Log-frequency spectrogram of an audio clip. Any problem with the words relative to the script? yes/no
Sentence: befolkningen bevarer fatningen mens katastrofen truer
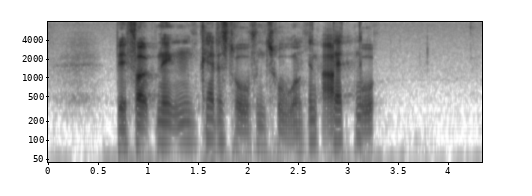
yes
